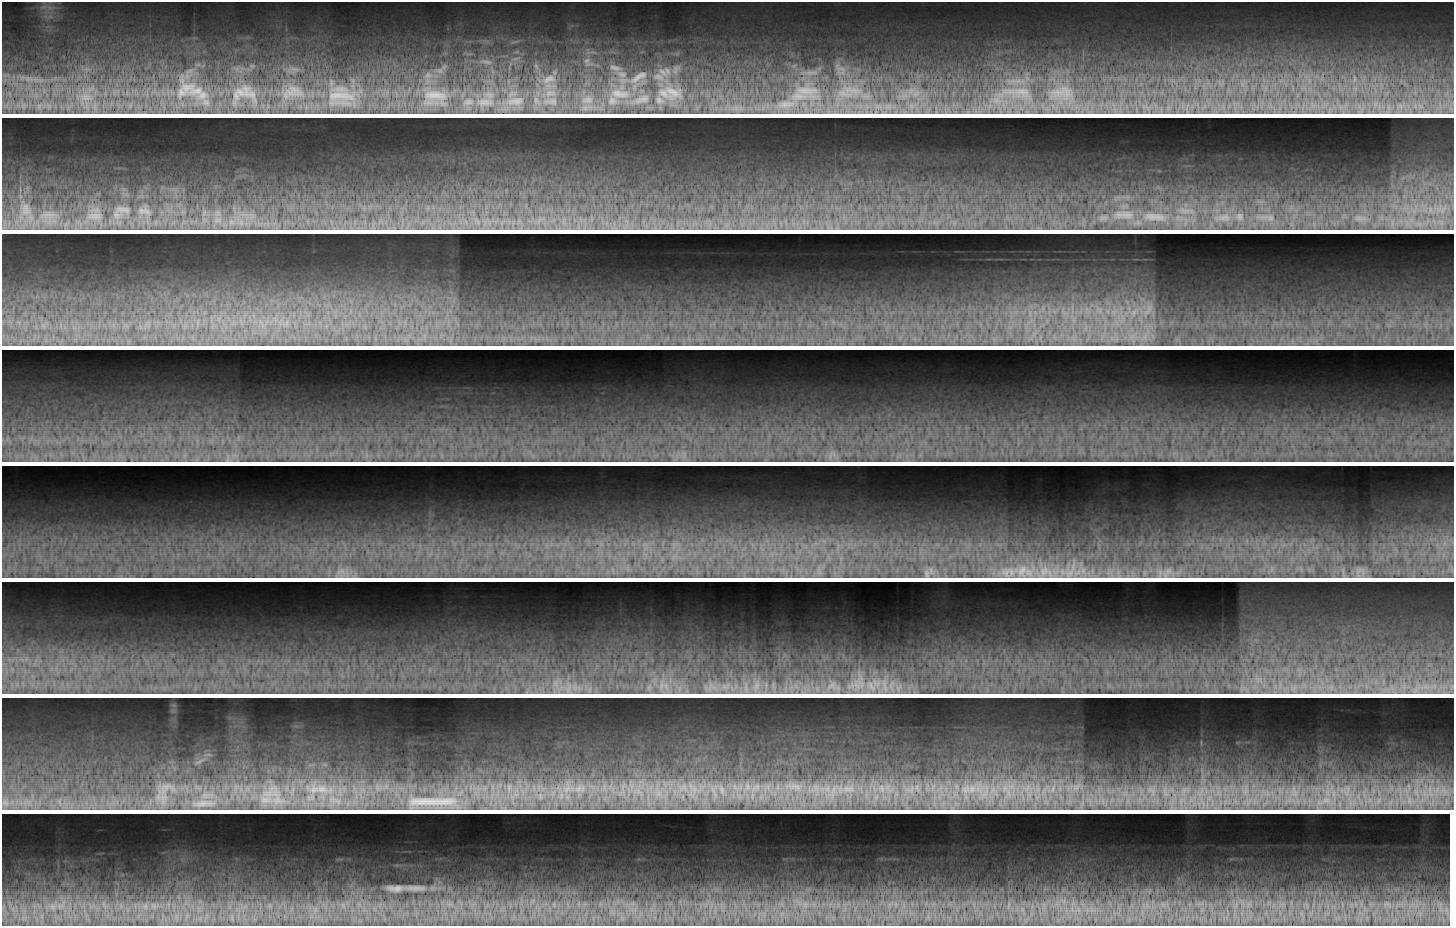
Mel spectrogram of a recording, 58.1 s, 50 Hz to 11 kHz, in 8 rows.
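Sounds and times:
cars passing: 0:00.0 - 0:58.0
city road traffic: 0:00.0 - 0:58.0.

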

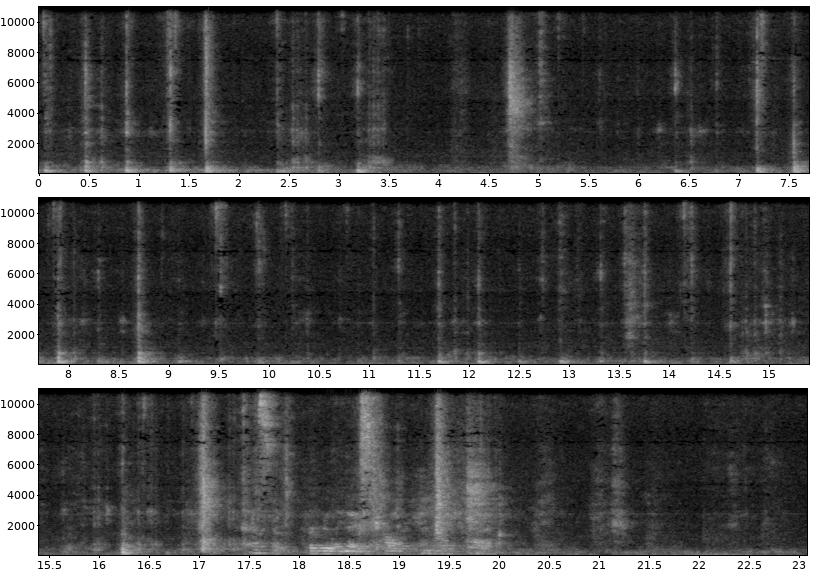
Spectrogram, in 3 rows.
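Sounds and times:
tools clicking and tapping: 0:00.0 - 0:03.5, 0:04.7 - 0:18.0.

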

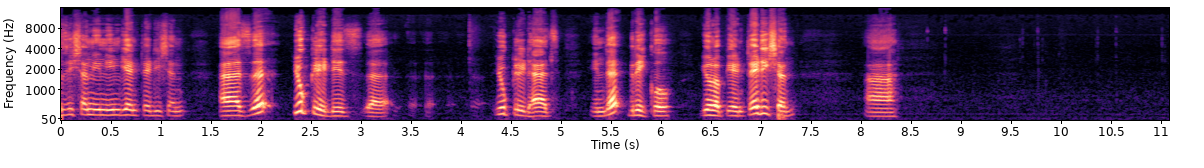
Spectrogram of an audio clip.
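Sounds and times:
man saying uh: 0:00.0 - 0:03.3, 0:04.4 - 0:07.3, 0:08.1 - 0:08.4
faint clicks: 0:08.6 - 0:11.0.

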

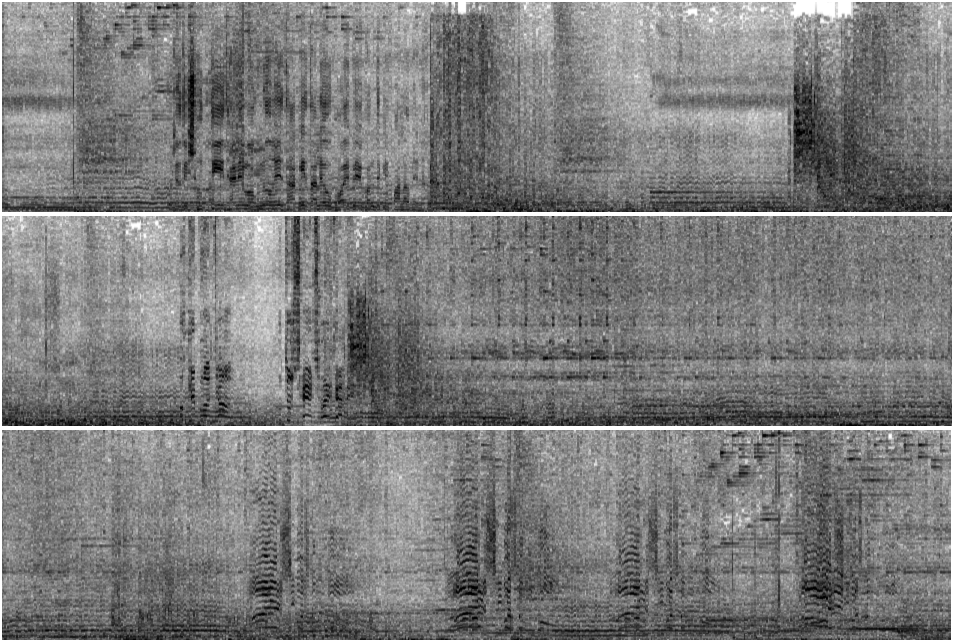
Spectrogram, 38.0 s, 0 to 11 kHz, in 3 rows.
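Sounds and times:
bees buzzing: 0:08.4 - 0:37.9.

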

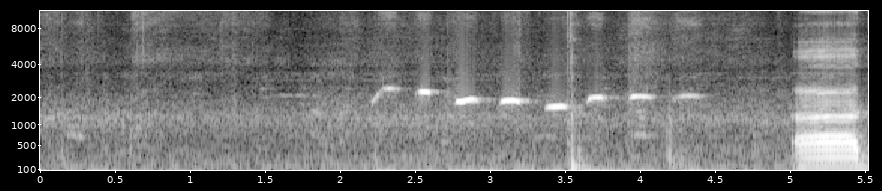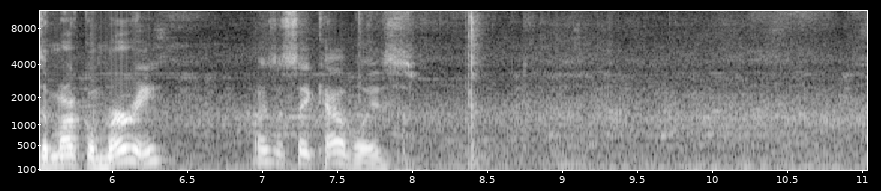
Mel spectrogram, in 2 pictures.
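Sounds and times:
person whistling a tune: 0:02.2 - 0:04.4.

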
